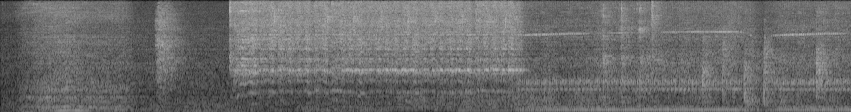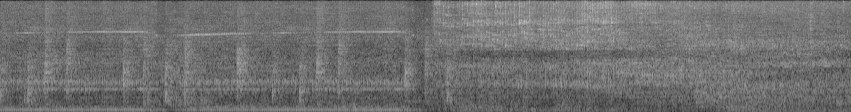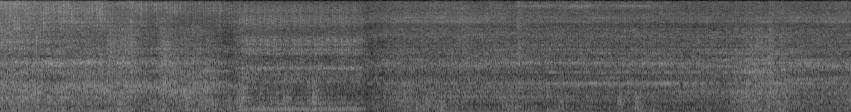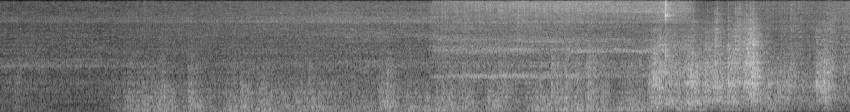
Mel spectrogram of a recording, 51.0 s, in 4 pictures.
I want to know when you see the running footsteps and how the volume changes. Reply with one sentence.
The running footsteps can be heard from 8.8 to 19.6 s, at a steady volume.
